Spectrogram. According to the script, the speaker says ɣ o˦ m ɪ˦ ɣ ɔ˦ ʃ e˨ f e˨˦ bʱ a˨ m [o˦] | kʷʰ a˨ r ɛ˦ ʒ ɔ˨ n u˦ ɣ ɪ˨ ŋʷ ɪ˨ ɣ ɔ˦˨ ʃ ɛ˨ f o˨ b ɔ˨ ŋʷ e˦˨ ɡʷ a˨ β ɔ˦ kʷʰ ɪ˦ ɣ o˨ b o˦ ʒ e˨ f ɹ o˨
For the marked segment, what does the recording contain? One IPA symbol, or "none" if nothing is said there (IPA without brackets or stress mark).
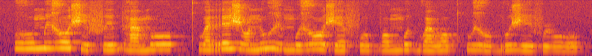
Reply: o˦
